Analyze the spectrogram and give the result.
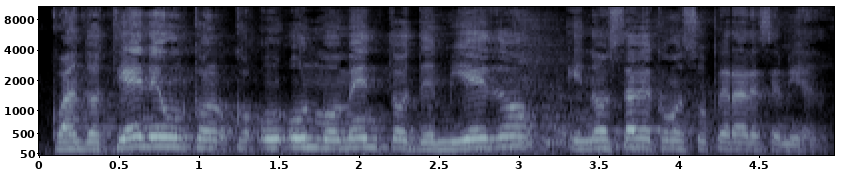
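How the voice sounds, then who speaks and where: A man's voice: high-pitched, darkish tone. Man lecturing in an echoey room. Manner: reads verses slowly, then explains with rhetorical questions. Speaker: teacher. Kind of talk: classroom lecture on scripture.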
